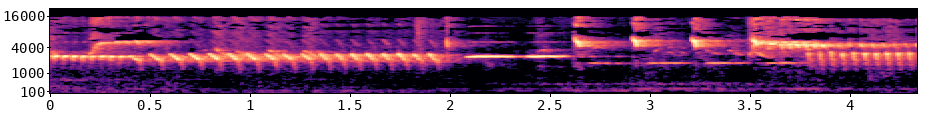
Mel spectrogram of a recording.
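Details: Canary song meant to excite males and prepare females for breeding, used to tutor young birds: a fast rattling trill near one pitch, then a pure held whistle, clipped chirps and a second rapid trill.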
